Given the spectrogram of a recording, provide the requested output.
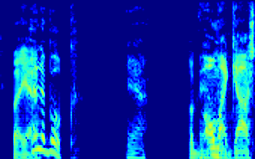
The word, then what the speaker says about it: Hellebuyck: So how do you pronounce that guy's name? Hellebuyck. Hellebuyck.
